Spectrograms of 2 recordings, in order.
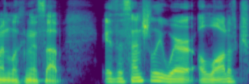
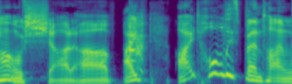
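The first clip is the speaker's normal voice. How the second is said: slow, laughing mock protest; 5 semitones higher, slower than usual. Real, not acted. Teased by wife, laughing.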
